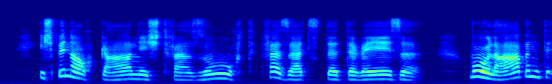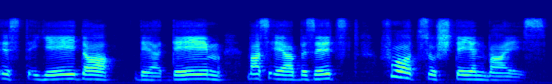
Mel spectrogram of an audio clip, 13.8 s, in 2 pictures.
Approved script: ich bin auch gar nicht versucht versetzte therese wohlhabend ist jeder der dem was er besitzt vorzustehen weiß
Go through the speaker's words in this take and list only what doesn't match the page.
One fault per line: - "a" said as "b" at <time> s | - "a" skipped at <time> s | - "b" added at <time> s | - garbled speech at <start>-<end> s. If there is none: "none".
none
